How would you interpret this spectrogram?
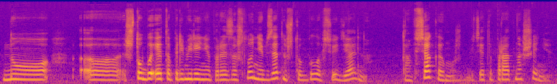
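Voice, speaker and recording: A woman with a medium-pitched voice, explaining calmly in a studio talk. Her phrases often trail off softly at the end, and a faint hiss runs under the recording. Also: brisk. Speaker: psychologist guest. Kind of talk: studio conversation.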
